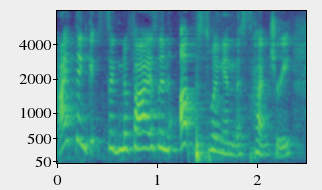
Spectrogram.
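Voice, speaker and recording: Against noticeable background noise and audible room echo, a woman talks fairly quickly in a raised, projected voice with lively intonation. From New Hampshire. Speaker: political columnist. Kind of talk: public debate. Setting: stage with audience.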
